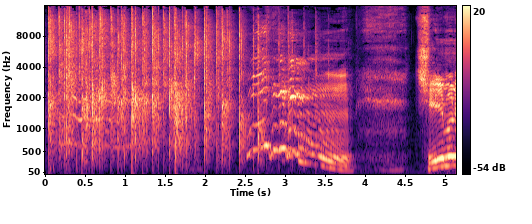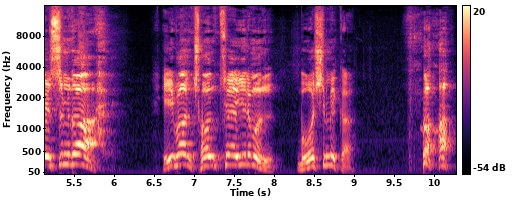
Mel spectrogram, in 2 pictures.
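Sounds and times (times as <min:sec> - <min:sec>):
crowd group applause: 0:00.0 - 0:03.9
speech: 0:04.7 - 0:06.0, 0:06.6 - 0:09.1, 0:09.8 - 0:10.2.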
